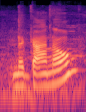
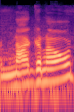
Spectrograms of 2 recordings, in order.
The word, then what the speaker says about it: Nagano: It is gorgeous up there in Nagano or Nagano, depending on how you want to pronounce it.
